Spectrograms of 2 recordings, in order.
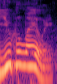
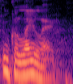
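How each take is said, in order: First: The word has its everyday English pronunciation. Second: The word has its original Hawaiian pronunciation.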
